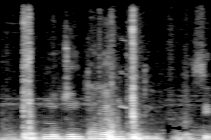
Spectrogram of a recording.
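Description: A person's voice talking over a few sharp clicks of a key turning in a car door lock and the door latch opening.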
